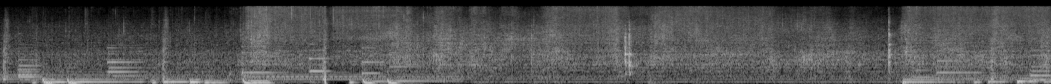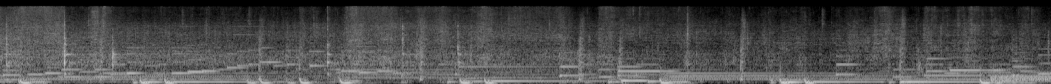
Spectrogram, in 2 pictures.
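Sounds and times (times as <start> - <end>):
background music: 0.0 - 4.8, 9.0 - 21.0
noodles sizzling in frying pan: 0.8 - 21.0.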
